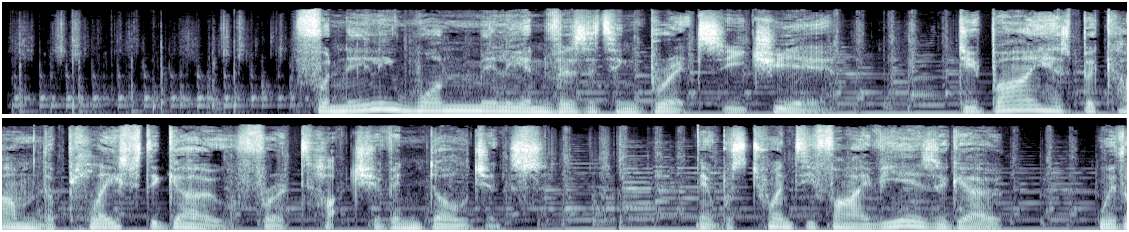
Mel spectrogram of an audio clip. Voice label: narrative

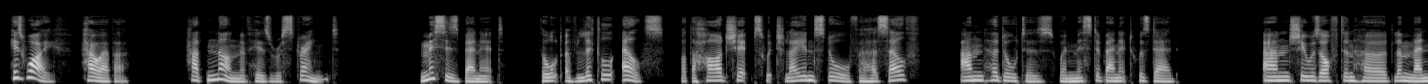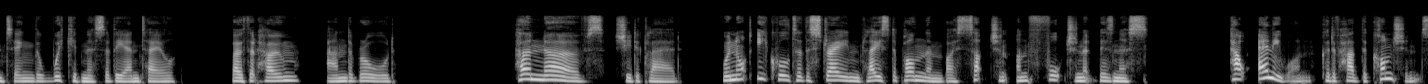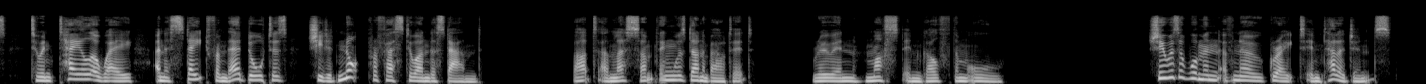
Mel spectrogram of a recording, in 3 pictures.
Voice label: Audiobook Sample; The Other Bennet Sister

